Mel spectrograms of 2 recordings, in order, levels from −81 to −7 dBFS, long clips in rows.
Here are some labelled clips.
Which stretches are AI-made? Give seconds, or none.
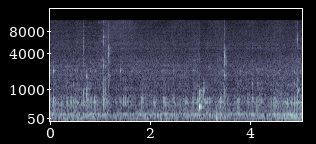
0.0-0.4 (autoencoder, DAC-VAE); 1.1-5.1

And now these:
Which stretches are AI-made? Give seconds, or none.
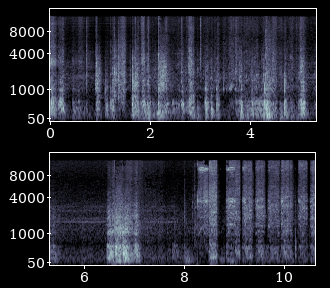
0.4-1.7 (autoencoder, DAC-VAE)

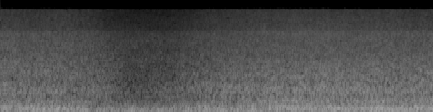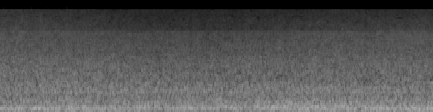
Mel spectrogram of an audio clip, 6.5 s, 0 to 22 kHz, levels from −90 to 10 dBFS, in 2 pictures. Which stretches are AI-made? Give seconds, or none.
0.9-2.8 (autoencoder, DAC-VAE); 3.6-6.5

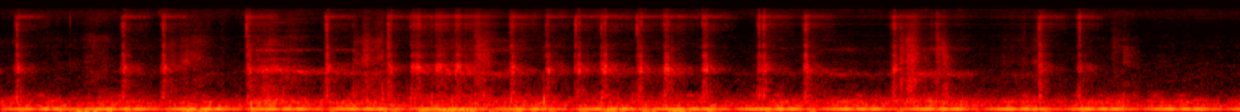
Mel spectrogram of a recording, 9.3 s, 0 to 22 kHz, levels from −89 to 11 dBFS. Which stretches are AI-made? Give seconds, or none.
3.1-4.1 (autoencoder, DAC-VAE); 5.7-8.1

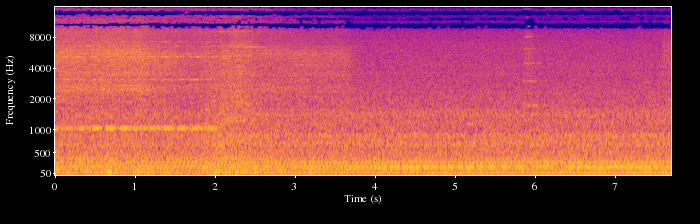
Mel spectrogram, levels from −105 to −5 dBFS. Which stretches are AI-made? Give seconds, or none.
none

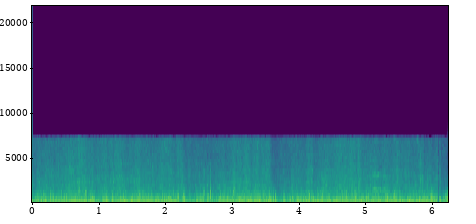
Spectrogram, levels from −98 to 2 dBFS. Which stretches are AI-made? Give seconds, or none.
0.6-1.2 (autoencoder, DAC-VAE); 2.0-5.7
